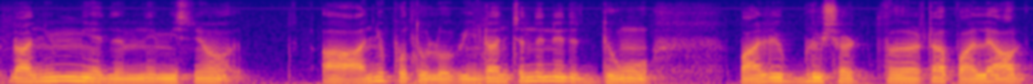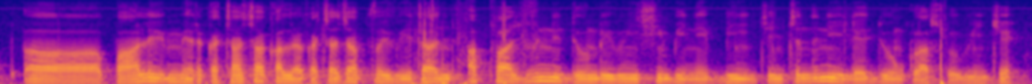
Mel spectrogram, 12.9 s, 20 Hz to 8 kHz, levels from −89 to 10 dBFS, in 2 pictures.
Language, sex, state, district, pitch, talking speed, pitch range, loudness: Rengma, male, Nagaland, Kohima, 115 Hz, 240 wpm, 110-120 Hz, -15 LUFS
